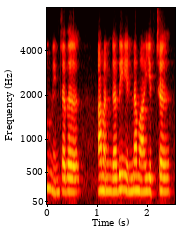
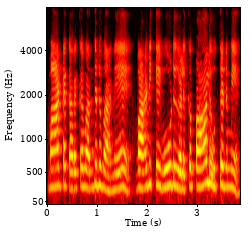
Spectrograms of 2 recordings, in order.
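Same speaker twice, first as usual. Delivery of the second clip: higher, louder complaining tale; agitated old mother; 4 semitones higher, 3 dB louder than usual. Acted. Mother telling Albert her complaint, higher and agitated. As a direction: rattle off her grievance.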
